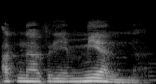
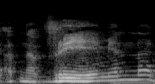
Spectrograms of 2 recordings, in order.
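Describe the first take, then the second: First: The stress is on the fourth syllable. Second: The stress is on the third syllable. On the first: "udarenyanya di suku kata keempat" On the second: "tekanannya di adnavremiena, di vre, ya kan? Di suku kata ketiga"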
